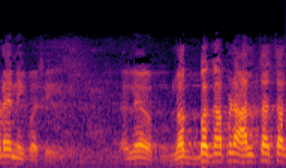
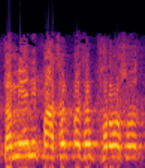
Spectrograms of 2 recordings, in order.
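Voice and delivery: indignant rebuke; 13 semitones higher, 10 dB louder than usual. Retold or imitated. Swami rebukes the father.

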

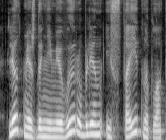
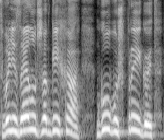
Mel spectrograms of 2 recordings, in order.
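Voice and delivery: urging loudly; 5 semitones higher, 7 dB louder than usual. Acted. Father urging out of water.

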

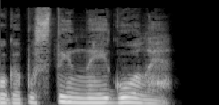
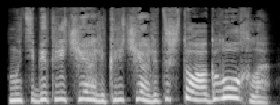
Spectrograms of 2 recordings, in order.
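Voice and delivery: put-on exasperated girl; 7 semitones higher, 4 dB louder than usual. A narrator's reading. Loredo scolding her mother.

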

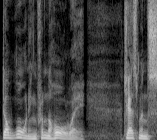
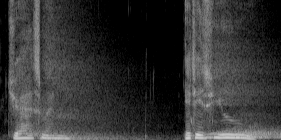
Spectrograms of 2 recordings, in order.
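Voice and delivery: put-on sweet young voice; 3 semitones higher, much slower than usual. Mysterious voice greeting Jasmine, sweet and warm. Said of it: "young, sweet and warm".

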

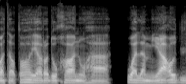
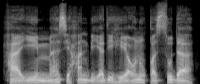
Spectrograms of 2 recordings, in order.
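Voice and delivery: usual speaking voice

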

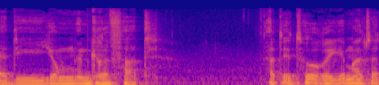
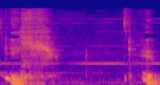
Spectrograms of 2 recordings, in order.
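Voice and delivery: whisper; 4 semitones lower, 5 dB quieter than usual. Acted. Unvoiced far whisper, shy farewell.

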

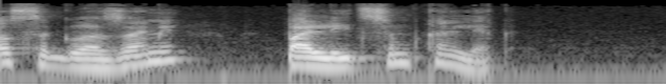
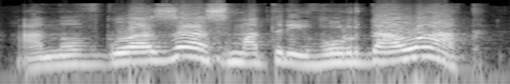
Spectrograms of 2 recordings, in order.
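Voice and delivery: loud, high accusing demand; angry challenge; 6 semitones higher, 7 dB louder than usual. A narrator's reading. Мелисса confronts the vampire about last month, loud and angry. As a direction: confront him and demand the truth.

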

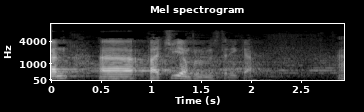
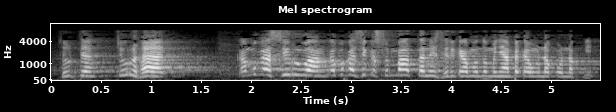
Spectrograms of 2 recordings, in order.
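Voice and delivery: much higher and louder, pressing the point; emphatic urging; 12 dB louder than usual. Real, not acted. Preacher urging husbands to let wives vent, loud and high. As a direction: drive it home to the congregation.

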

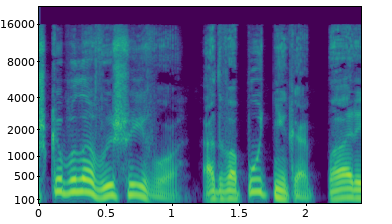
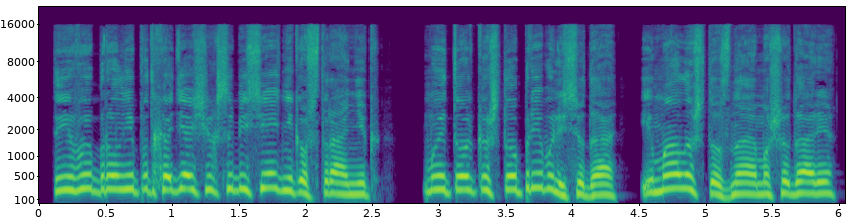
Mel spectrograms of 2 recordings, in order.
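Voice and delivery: put-on higher, tough young woman's voice; wary fighter, blunt and guarded; young warrior woman; 8 semitones higher than usual. A narrator's reading. Lina explains.

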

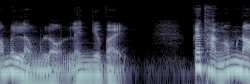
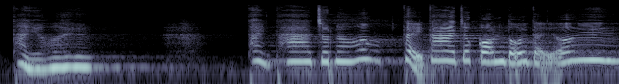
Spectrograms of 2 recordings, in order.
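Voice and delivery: much higher pleading female ghost voice; wailing ghost mother. A narrator's reading. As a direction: beg the master for your son, wailing. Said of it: "tiếng khóc lóc nỉ non". (giọng đàn bà ma khóc lóc van xin)

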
